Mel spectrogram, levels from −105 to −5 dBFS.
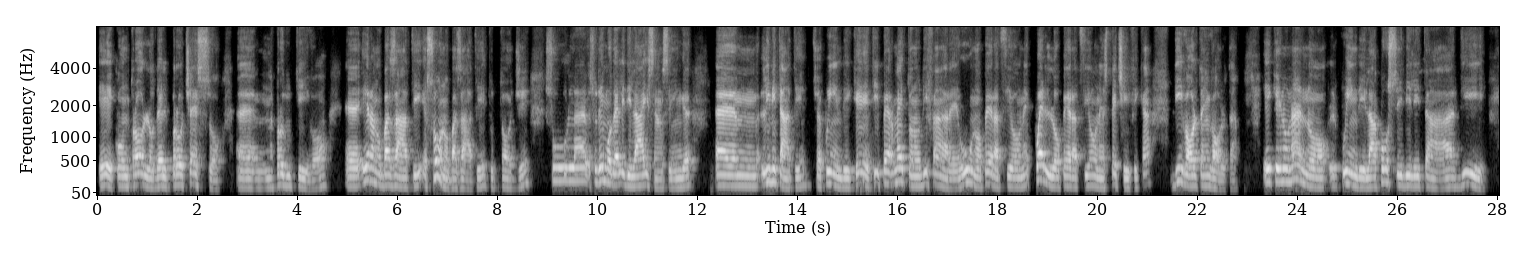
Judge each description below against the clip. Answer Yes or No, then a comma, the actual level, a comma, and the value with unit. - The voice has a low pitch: Yes, low, 130 Hz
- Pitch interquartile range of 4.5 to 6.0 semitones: Yes, average, 4.8 semitones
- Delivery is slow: Yes, slow, 90 wpm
